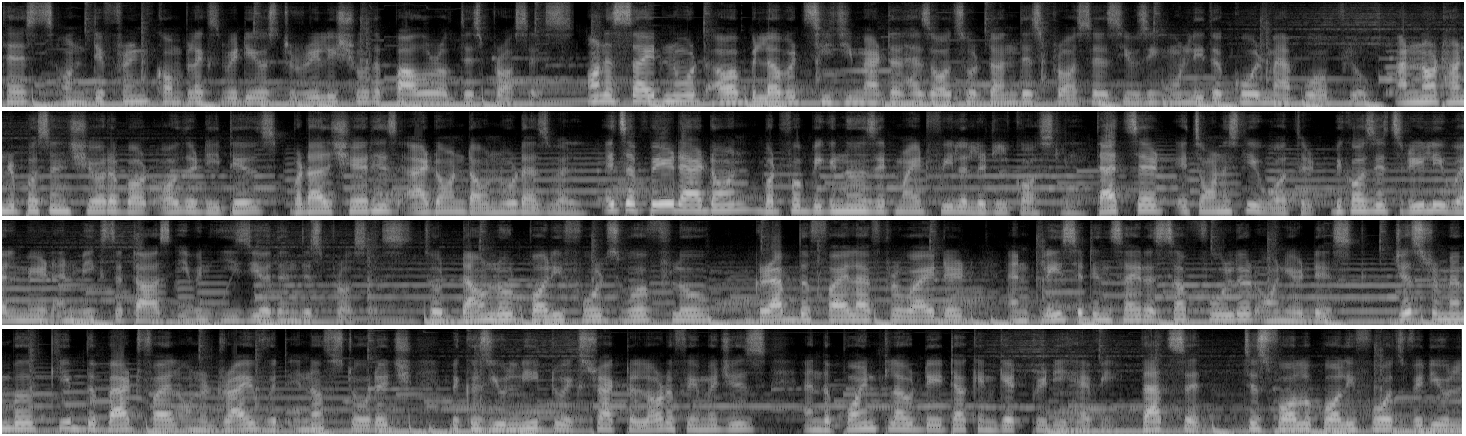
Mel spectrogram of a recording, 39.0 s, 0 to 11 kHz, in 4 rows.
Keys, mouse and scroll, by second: 1.4 click, 1.6 middle click, 2.4 middle click, 2.8 alt+a, 4.1 click.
